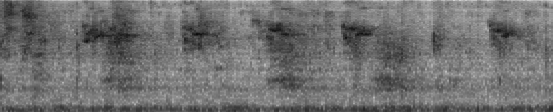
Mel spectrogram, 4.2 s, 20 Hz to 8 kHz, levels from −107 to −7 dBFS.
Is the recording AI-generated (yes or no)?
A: yes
